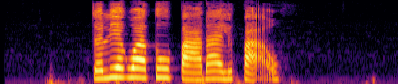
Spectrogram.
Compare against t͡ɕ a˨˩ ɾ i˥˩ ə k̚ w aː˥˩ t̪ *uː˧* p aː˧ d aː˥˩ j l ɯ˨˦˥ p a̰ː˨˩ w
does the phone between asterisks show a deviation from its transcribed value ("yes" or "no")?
yes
